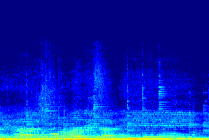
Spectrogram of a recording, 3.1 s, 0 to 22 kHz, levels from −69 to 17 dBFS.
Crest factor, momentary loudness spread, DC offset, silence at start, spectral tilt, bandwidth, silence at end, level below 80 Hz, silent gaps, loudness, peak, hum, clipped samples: 12 dB; 6 LU; under 0.1%; 0 s; -8 dB/octave; 12 kHz; 0 s; -44 dBFS; none; -16 LUFS; -4 dBFS; none; under 0.1%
